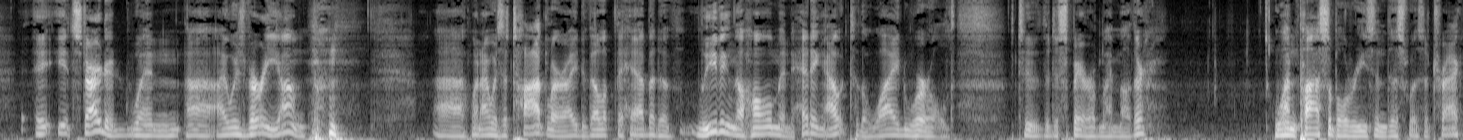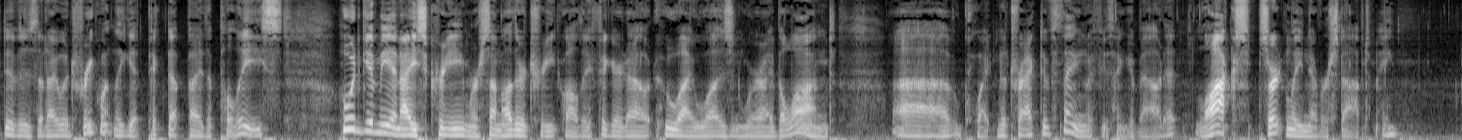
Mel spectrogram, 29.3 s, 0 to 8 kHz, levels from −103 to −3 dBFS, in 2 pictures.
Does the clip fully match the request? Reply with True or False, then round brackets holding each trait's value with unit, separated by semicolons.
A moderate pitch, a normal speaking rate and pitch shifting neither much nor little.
False (115 Hz; 185 wpm; 4.8 semitones)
